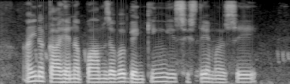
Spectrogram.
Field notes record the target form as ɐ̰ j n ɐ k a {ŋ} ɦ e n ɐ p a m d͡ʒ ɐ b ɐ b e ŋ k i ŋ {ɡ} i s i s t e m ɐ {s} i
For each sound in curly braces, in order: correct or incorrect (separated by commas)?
incorrect, correct, correct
